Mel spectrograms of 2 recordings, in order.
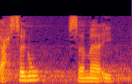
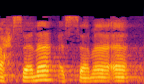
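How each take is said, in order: First: The last word ends with an 'i' vowel. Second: The last word ends with an 'a' vowel. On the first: It asks what made the sky beautiful. The speaker calls it wrong. "لا تقولي أحسن سمائي" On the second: It exclaims how beautiful the sky is. The speaker calls it right. "قولي ما أحسن السماء"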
